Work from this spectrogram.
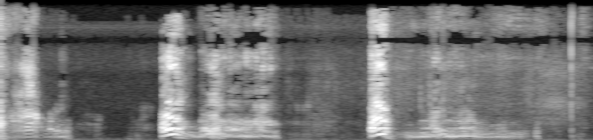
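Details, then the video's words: Playful French Bulldog puppy in a goofy mood, giving two sharp barks about a second and a half apart, each trailing into a raspy growling rumble, inside a small room. "Frenchie Turns into a Gremlin"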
